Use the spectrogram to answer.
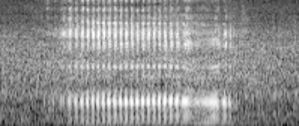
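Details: A pug in deep sleep gives one loud, buzzing, vibrating snore lasting about a second and a half: snoring.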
